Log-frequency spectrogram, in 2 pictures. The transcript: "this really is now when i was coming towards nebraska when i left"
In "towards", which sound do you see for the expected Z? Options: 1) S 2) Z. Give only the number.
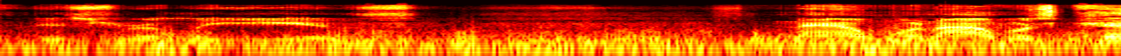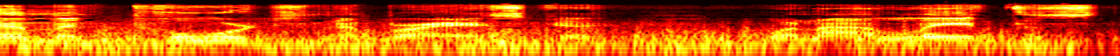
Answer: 2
